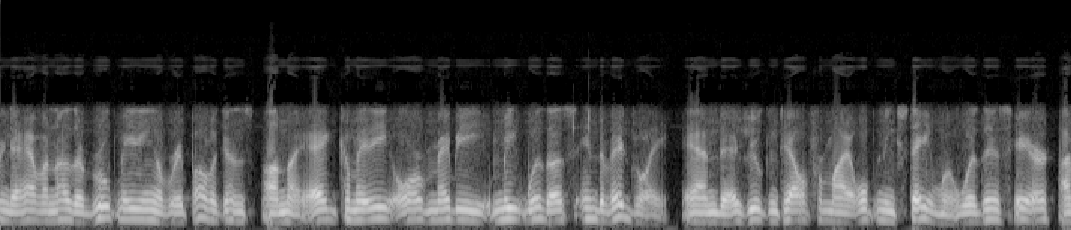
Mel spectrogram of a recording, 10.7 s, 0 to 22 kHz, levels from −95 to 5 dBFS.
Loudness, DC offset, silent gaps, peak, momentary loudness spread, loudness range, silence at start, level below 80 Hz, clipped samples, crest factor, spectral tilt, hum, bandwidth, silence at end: -21 LUFS; under 0.1%; none; -4 dBFS; 5 LU; 1 LU; 0 s; -62 dBFS; under 0.1%; 16 dB; -8.5 dB/octave; none; 8.8 kHz; 0 s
